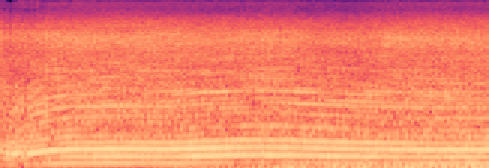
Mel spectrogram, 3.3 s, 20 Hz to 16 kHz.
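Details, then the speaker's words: Yamaha Zuma two-stroke with new Polini Evolution 70cc cylinder, about 30 miles into break-in, full-throttle road run: high buzz climbs quickly then holds flat pitch near 56 mph below 11k rpm; tune off, revs limited by gearing, bottom end a little soggy. "The tune is off. It wants more rev. So, where do we run out of gear?"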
